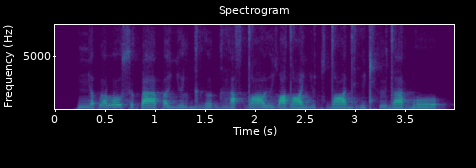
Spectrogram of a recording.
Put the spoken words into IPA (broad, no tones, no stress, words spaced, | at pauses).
ɲɐɓɵlˠu sɵk͡pa pɐʎɨlʲɡʱɵ ɡʱasdˤɨwɨ ʎɐdˤa ʎɵcdˤej dʱicʰʉda ɡ͡bo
